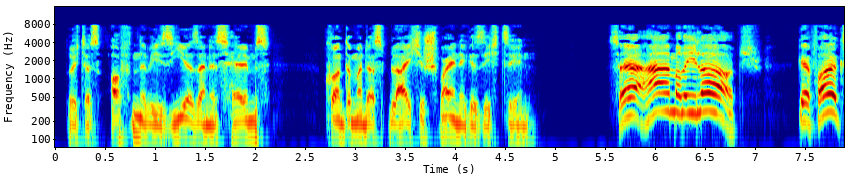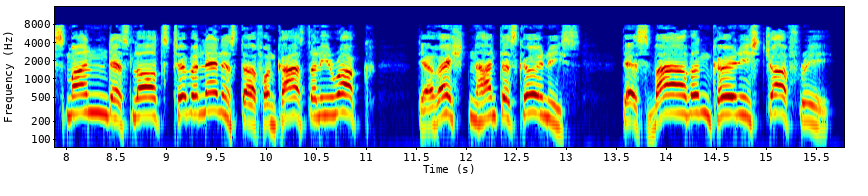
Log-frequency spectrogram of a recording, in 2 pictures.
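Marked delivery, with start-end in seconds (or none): 5.5-15.7 loud, very high pompous knight; high-pitched herald-like proclamation; high, thin voice. A narrator's reading. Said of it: "Seine Stimme war hoch und dünn".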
